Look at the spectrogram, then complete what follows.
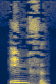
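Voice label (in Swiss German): "impfe", Alsatian; medecine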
